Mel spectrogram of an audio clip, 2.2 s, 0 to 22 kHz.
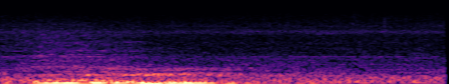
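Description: A DC-8 airliner passing low overhead: a deep rumbling rush that swells to its loudest in the first second, then settles to a steady rush of air.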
